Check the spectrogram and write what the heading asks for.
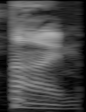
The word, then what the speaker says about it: HAIM: It definitely is Haim. Haim.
